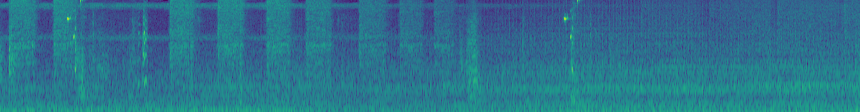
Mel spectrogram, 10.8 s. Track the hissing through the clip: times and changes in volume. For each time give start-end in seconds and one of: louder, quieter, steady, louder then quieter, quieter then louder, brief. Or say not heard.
0.0-10.7 quieter.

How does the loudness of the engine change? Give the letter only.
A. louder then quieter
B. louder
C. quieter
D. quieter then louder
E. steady
B.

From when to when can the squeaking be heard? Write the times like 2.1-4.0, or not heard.
0.8-1.9, 7.0-7.4.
